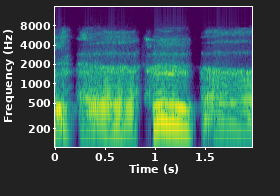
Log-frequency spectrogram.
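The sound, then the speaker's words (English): A voice imitates the heavy, strained grunting breaths of a big man in a steam room, three long throaty exhalations in a row with brief gaps between them, fairly loud. “Unless you sit next to one of those big guys that are like doing one of those breathing.”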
